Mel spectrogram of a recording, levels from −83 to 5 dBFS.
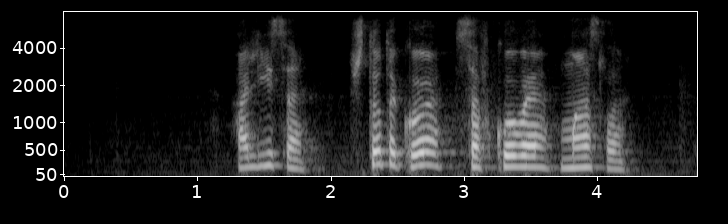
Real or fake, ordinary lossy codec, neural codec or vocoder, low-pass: real; Opus, 16 kbps; none; 7.2 kHz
